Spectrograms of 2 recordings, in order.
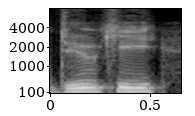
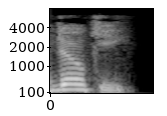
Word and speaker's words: Dokey: pronounced okie dokie okie dokie Doki Doki okay so I'm back so we're definitely going to pronounce it Doki if you watch this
